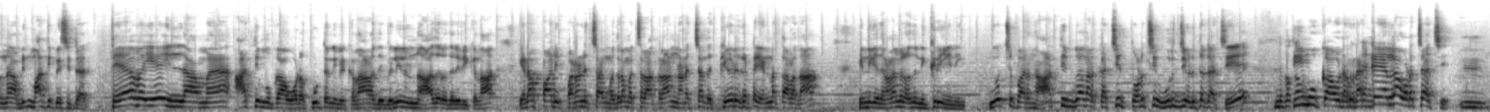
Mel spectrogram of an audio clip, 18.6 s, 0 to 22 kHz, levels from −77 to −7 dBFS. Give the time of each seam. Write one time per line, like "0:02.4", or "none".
0:01.2
0:12.1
